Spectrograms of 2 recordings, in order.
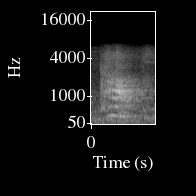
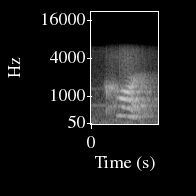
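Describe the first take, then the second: First: It is said in a British accent. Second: It is said in an American accent. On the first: "the second will be British accent" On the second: "The first will be American accent"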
